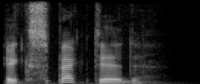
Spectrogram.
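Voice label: "expected", US English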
